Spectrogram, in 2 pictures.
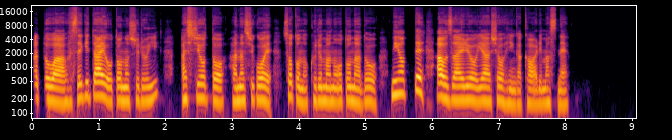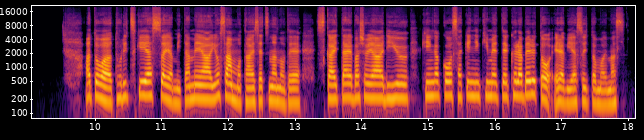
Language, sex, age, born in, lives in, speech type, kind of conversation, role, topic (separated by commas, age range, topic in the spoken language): Japanese, female, 45-49, Japan, United States, read, expert-assistant, expert, なぜ音は壁を通り抜けにくいのか説明してください。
